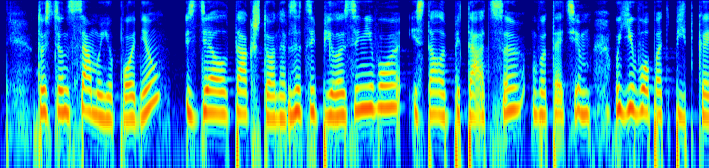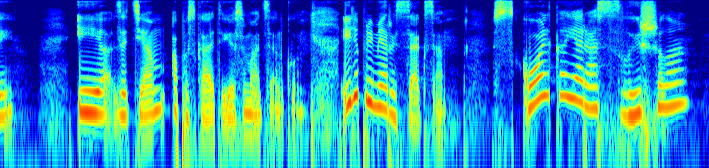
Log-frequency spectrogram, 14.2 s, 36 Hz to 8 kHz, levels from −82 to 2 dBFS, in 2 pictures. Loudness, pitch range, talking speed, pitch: -22 LUFS, 200-245 Hz, 135 wpm, 220 Hz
